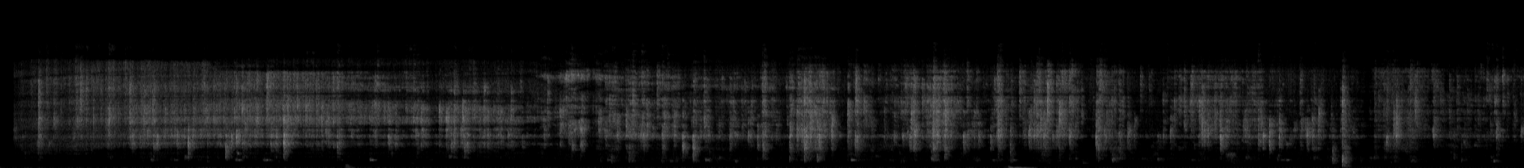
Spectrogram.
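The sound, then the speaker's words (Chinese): Water running steadily from a tap as someone takes a bath, heard as a faint, continuous hiss that does not stop. “妈妈去洗澡了”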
